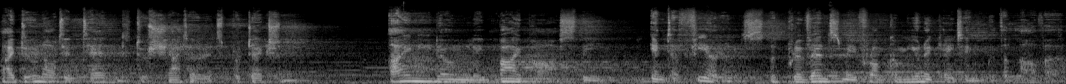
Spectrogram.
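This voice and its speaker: An actor playing a calm, scholarly male mind flayer in a video game, speaking in a precise and learned manner. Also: on the low side, a little slow, faint music behind. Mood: explaining. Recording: echoey reverberant room.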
